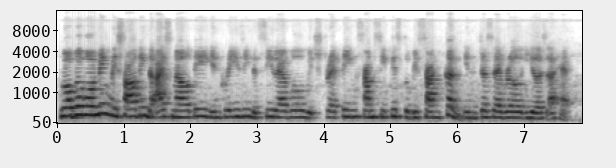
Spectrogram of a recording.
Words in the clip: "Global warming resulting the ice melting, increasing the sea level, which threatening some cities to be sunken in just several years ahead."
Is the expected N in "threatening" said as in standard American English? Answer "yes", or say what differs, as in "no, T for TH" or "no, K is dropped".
no, N is dropped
